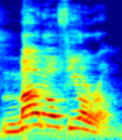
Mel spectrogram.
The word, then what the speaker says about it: Manon Fiorot: the pronunciation every time I believe it's mono fioro okay I know you don't really pronounce those last couple of letters that's what I do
